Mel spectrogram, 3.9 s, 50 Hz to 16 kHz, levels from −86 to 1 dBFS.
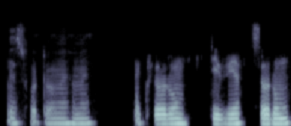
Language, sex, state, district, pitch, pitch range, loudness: Hindi, male, Jharkhand, Jamtara, 140 Hz, 140-145 Hz, -25 LUFS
